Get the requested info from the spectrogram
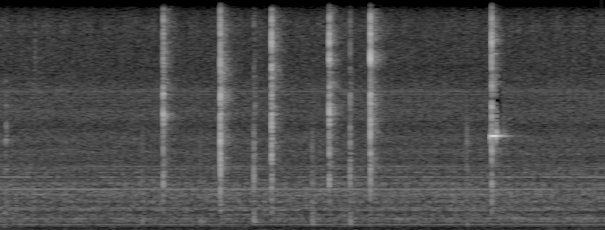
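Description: About eight quick, irregular clicks of keys being pressed on the G-Drive controller's keypad, entering the memkey offset value. About five seconds in, a short high beep sounds from the controller as it accepts the entry and writes it to flash.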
